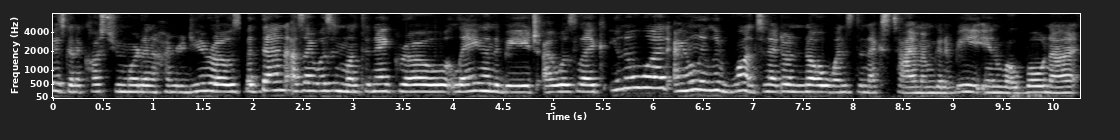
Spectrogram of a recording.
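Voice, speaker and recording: Higher-voiced young woman, chatty. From Latvia. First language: Latvian. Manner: emphatic, chatty, repeats intensifiers. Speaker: travel vlogger. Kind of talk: casual personal storytelling.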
